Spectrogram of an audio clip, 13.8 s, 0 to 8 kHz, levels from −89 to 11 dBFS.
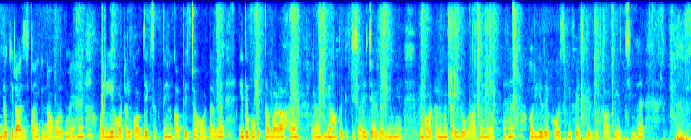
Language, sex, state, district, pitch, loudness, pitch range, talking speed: Hindi, female, Rajasthan, Nagaur, 230 Hz, -21 LUFS, 225-235 Hz, 210 wpm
